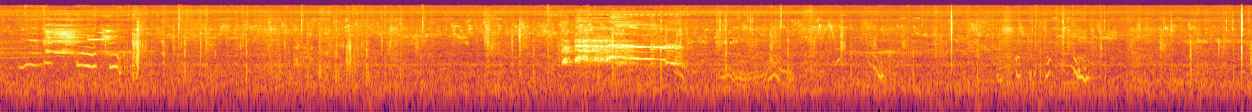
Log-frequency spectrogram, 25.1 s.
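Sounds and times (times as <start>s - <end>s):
footsteps on a dirt road: 0.1s - 25.0s
rooster crowing: 0.4s - 2.5s, 11.2s - 13.8s.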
